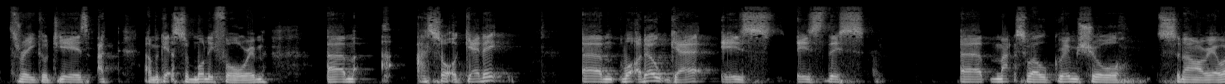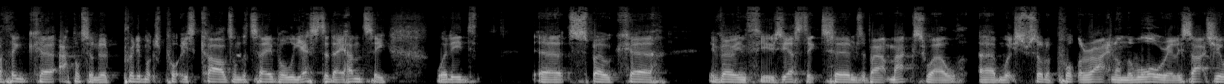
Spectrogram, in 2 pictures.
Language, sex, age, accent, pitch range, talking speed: English, male, 40-59, British, 110-130 Hz, 170 wpm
